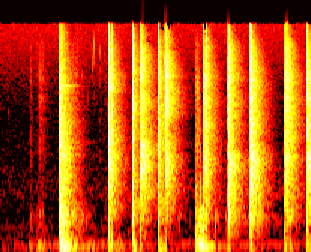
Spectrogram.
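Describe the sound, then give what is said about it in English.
A few faint knocks of glasses on a table during a toast, then a run of about ten sharp hand claps in an uneven, loosely synchronized rhythm, with no talking. “First clap was off because the glasses were perfect.”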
